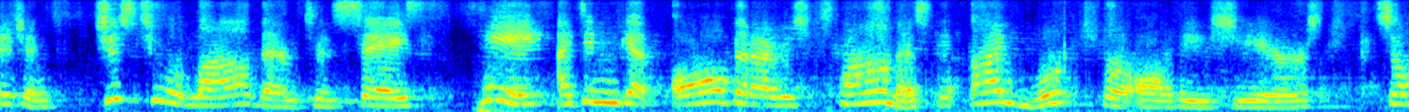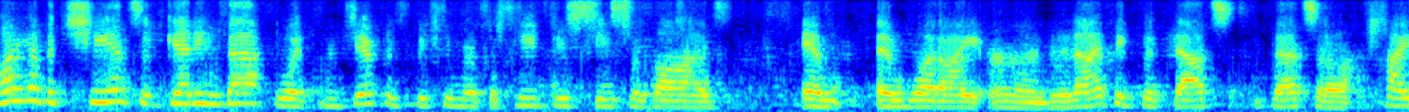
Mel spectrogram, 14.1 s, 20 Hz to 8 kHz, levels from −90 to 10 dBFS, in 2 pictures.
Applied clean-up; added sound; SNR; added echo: neural separator model SepFormer DNS4.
